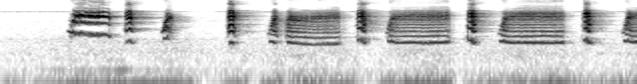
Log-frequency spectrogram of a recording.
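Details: Long-tailed shrike, used as a lure to get idle birds answering: harsh, buzzy, rasping notes repeated in quick bursts, some drawn out, with a few sharp clicks between them.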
